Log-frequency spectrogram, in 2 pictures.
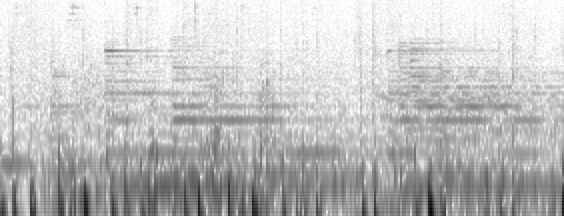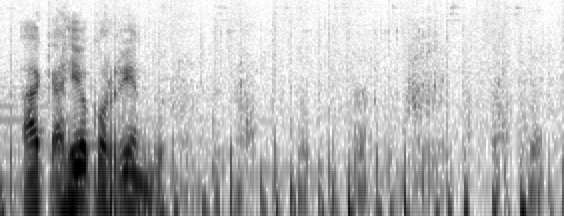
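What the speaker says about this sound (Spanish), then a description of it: "Me tiene el caballo aquí herido" Hooves clip-clop rhythmically as a horse runs in a video game, with a loud whinny midway, under steady talk in Spanish.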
